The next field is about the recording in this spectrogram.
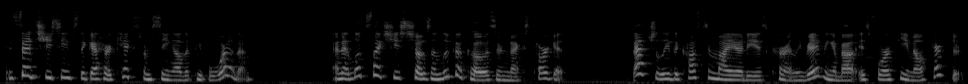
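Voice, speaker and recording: A young woman streamer reading a visual novel aloud in a fairly high voice. Her narration is casual, broken up by laughs and the odd swear word. Faint game music sits underneath. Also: sing-song, fast talker.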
